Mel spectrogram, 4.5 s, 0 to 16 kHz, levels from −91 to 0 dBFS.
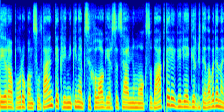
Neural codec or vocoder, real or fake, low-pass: autoencoder, 48 kHz, 32 numbers a frame, DAC-VAE, trained on Japanese speech; fake; 14.4 kHz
